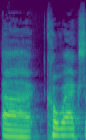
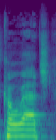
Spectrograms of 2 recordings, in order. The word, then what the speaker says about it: Kovács: Now that's pronounced Kovács, I guess in American, and Hungarian it's Kovács.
